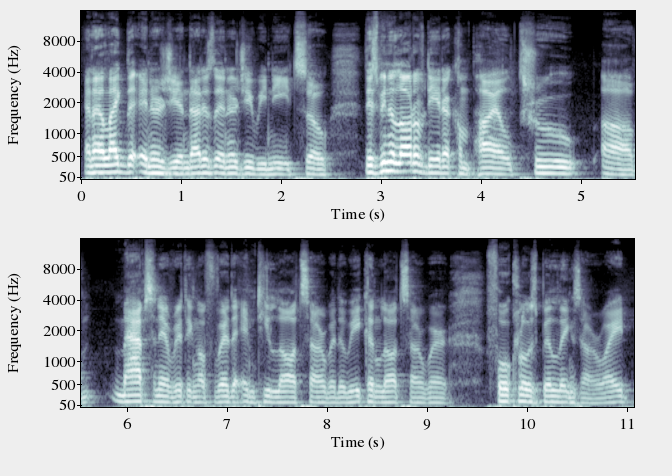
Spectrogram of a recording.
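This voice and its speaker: Male community volunteer, average pitch, explaining plans informally at a meeting. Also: fairly bright tone, clean tone. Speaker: volunteer member, speaker.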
